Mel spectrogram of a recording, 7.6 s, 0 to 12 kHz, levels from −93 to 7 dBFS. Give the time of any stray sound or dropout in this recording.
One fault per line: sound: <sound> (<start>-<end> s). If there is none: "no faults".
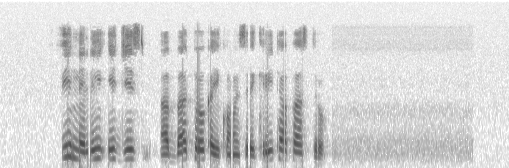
no faults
